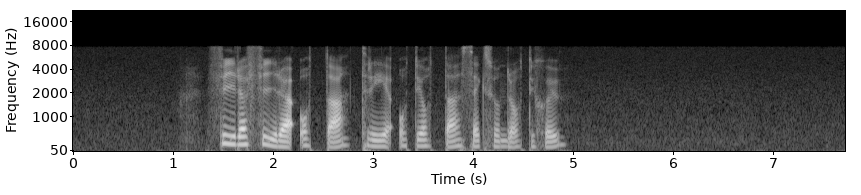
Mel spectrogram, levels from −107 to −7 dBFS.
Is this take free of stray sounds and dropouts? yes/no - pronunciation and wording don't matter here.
yes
